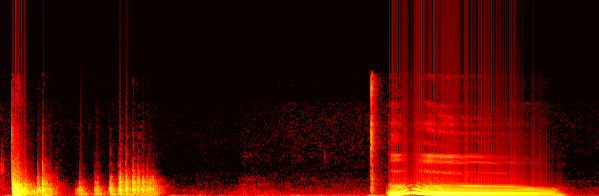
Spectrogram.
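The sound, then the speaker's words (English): Dice clatter onto a hard surface in a quick burst of rattling clicks and tumbling for a second or so, then stop. After a pause, a person lets out a drawn-out vocal exclamation. “So yeah, let me go ahead and drop these dice and we'll see what we get to start.”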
